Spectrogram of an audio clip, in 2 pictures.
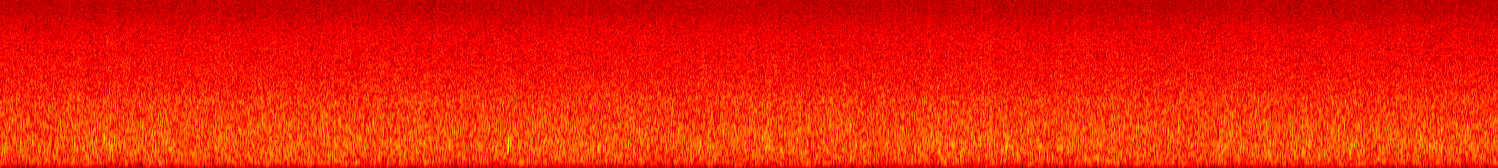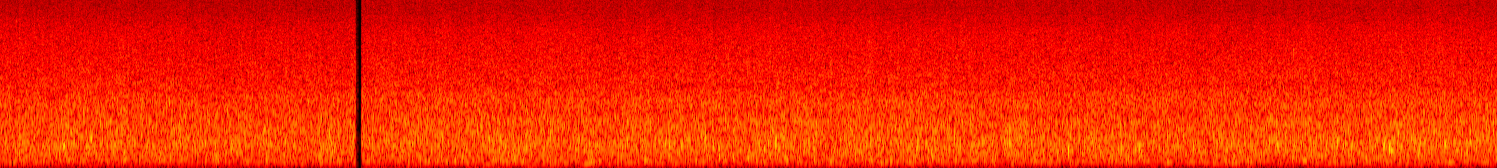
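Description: Water falling fast underground: a steady, continuous rush and splash, with a split-second break a little past the middle.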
